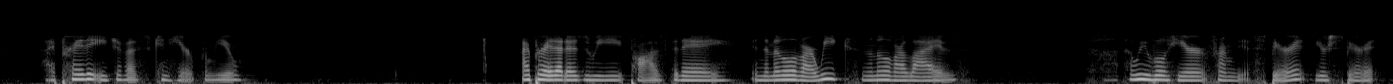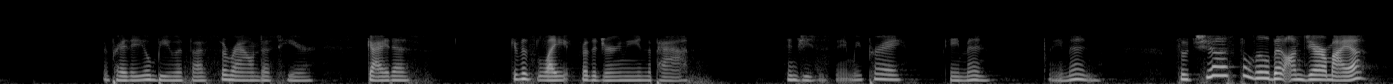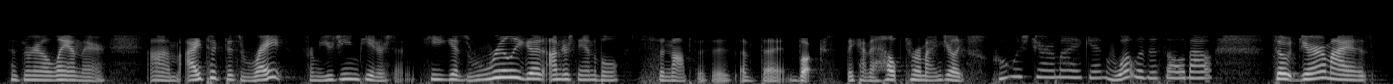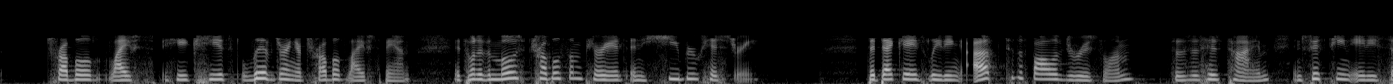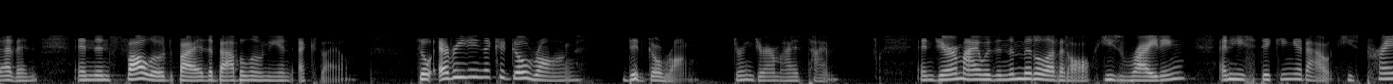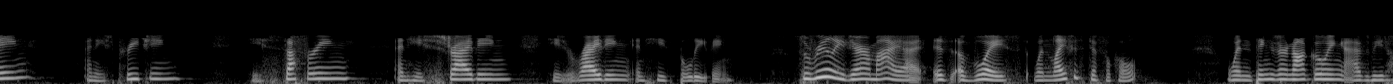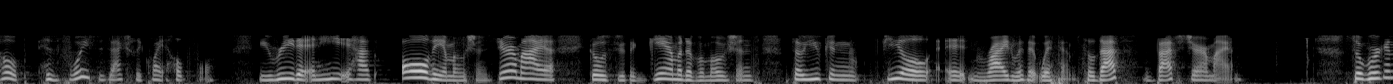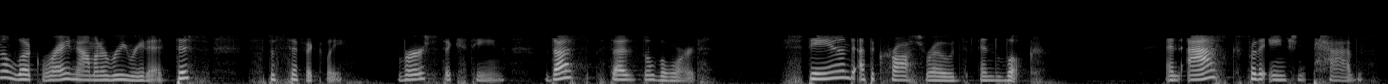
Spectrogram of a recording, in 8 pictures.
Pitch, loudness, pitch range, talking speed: 215 Hz, -27 LUFS, 195-240 Hz, 155 wpm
